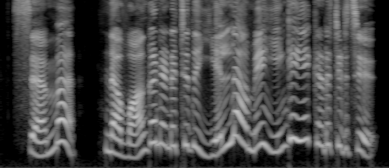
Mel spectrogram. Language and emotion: Tamil, happy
